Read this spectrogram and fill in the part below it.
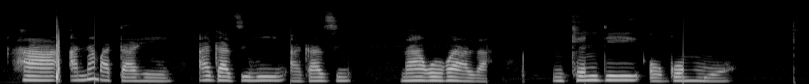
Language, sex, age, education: Igbo, female, 15-29, tertiary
